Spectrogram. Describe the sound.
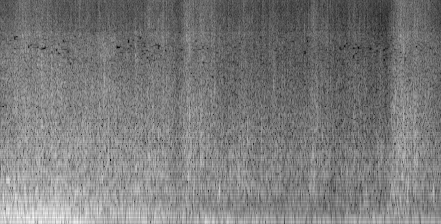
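A loud, continuous rushing roar of water as a wave surges over a man beside a railway carriage. The broad, noisy wash swells and eases a few times with no voices.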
